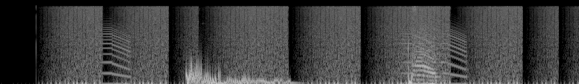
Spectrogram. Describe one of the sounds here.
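Short falling electronic bleeps sound as a sword swings.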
